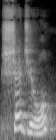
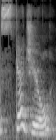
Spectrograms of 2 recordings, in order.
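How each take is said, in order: First: Schedule starting with sh, SHED-jool; British English schedule. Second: Schedule starting with sk, SKED-jool; American English schedule. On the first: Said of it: "that's British English". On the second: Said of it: "that's American English". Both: Shown as a demonstration.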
